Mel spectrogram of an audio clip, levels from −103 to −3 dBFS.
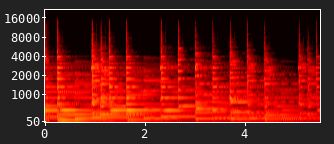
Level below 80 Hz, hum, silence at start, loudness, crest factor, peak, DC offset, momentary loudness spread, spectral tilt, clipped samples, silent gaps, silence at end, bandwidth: -86 dBFS; none; 0 s; -50 LUFS; 20 dB; -30 dBFS; under 0.1%; 10 LU; -5 dB/octave; under 0.1%; none; 0 s; 15 kHz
